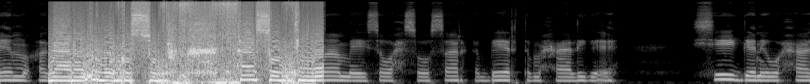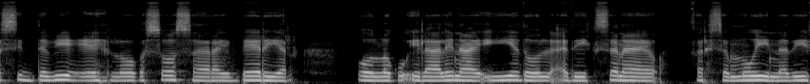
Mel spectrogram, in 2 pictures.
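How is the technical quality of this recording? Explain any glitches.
The recording has one serious fault near the start. From 0.49 to 3.23 s the speech turns into very loud, harsh distortion, with quiet moments blaring as loudly as the rest. The likely cause is signed and unsigned mixed up in the 16-bit samples: flipping the top bit turns every zero crossing into a full-range jump.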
